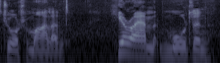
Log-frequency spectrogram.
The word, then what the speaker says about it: Magdalen: Mailand Here I am maudlin College Oxford if you want to find it make sure that you spell it correctly it's spelled Magdalene so it's dedicated to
